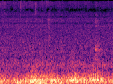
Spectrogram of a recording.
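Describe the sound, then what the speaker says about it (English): Pouring rain during a lightning storm with high winds in the Northeast, a dense steady roar of rain with deep low rumbling, loud and continuous without speech. "It is pouring rain outside right now."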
